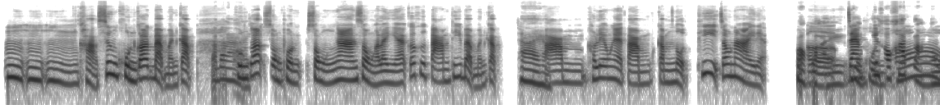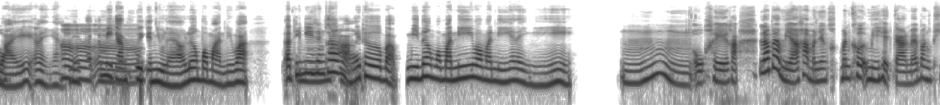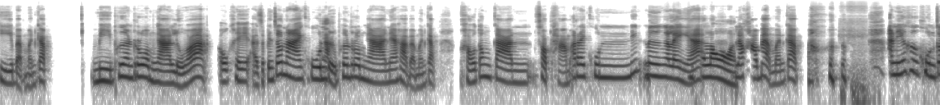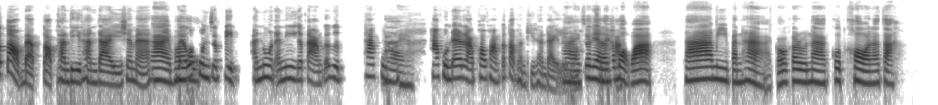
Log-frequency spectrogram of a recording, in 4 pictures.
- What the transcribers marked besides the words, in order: chuckle
- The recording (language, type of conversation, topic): Thai, podcast, เล่าให้ฟังหน่อยว่าคุณจัดสมดุลระหว่างงานกับชีวิตส่วนตัวยังไง?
